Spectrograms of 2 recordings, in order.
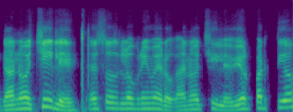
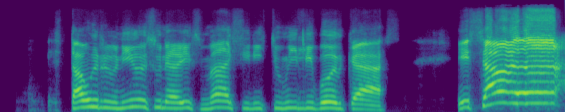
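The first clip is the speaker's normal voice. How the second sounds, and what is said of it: Mock sports announcer voice. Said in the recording (Spanish): “era un tono estúpido... de un comentarista sin ser comentarista de profesión ni de nada, así de un intento de locutor”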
